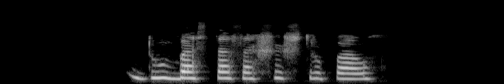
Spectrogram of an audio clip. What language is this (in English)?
Kalasha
